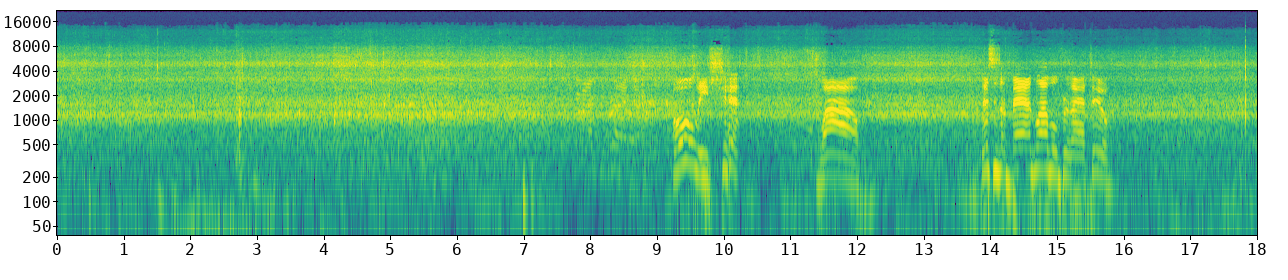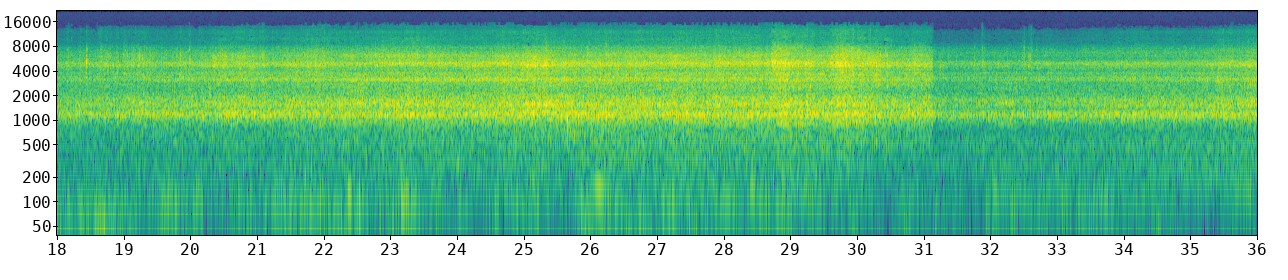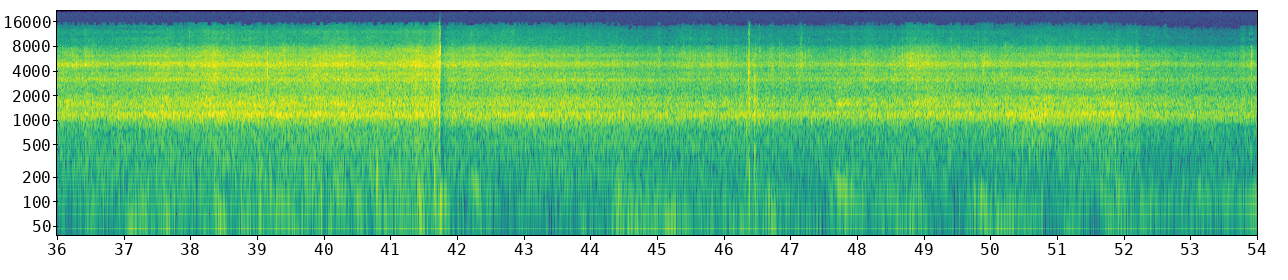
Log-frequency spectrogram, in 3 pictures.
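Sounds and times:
rushing whitewater: 0.0s - 54.0s
wind buffeting on microphone: 17.6s - 31.2s, 33.5s - 54.0s.

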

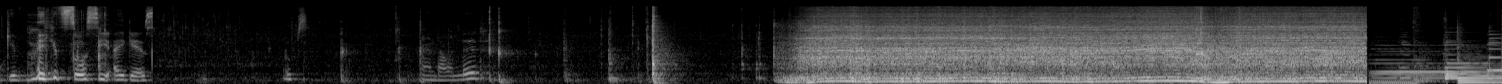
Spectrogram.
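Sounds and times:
blender running at high speed: 7.8s - 13.7s.

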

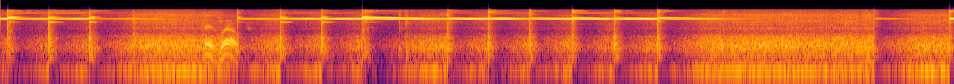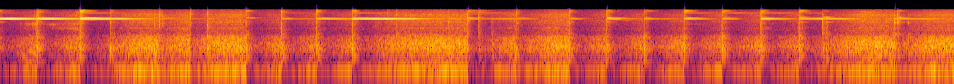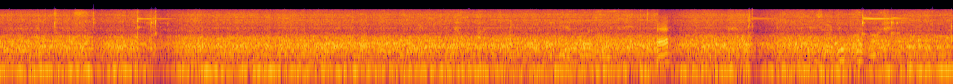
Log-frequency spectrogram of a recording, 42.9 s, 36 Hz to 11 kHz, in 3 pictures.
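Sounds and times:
hammer blows on anvil: 0.0s - 2.3s, 3.3s - 11.1s, 13.0s - 28.5s, 41.4s - 42.4s.

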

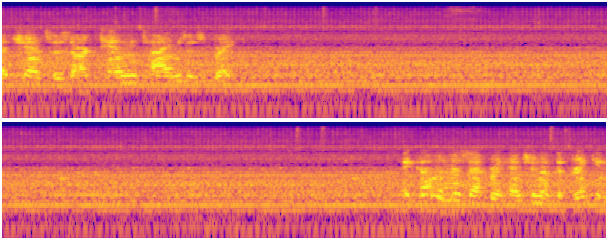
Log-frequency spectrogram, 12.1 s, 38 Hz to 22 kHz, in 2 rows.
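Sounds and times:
narration: 0.0s - 2.4s, 10.0s - 12.0s
film projector hum and hiss: 0.0s - 12.0s.

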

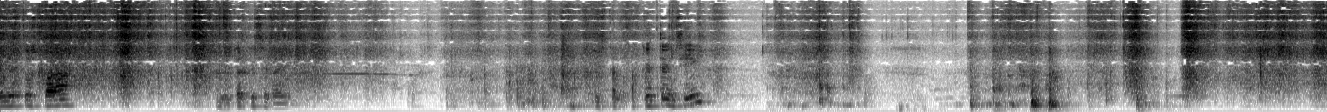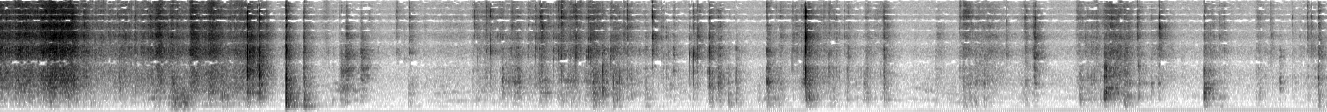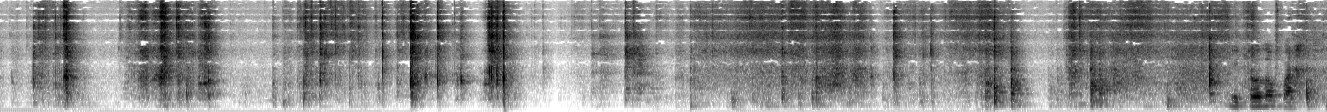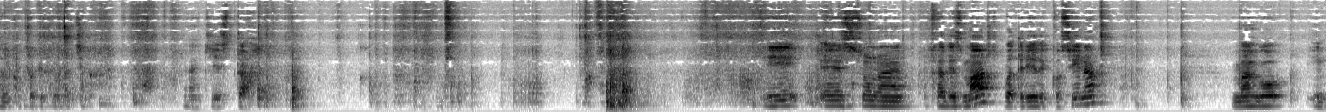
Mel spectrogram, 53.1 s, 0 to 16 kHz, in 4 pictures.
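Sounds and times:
cardboard and tape crackling: 0.0s - 7.1s, 7.7s - 16.7s, 17.9s - 41.7s.

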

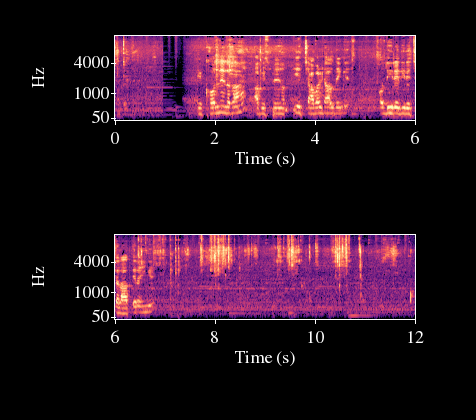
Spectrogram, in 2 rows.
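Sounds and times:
juice boiling and bubbling: 1.4s - 12.0s
wet squishing of rice stirred: 6.4s - 12.0s.

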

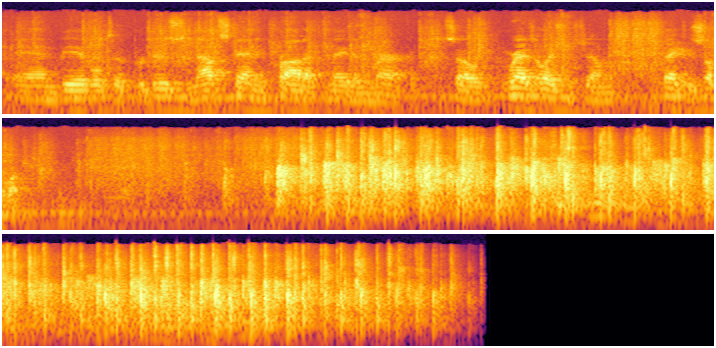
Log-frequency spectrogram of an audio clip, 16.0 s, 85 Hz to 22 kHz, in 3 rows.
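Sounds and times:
people clapping: 6.9s - 14.3s.

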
